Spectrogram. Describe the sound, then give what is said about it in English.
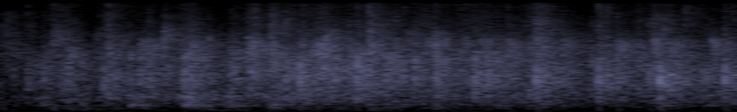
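An audience in church applauds together, steady dense clapping that holds an even level throughout with no voices above it. “Now let's give Him a hand.”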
